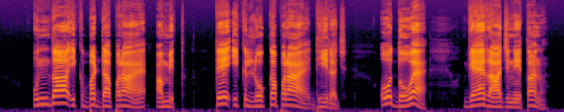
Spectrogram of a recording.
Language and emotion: Dogri, neutral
